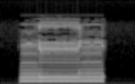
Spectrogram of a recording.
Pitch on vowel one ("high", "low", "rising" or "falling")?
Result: high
